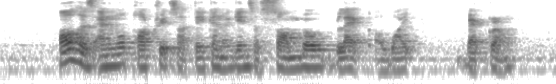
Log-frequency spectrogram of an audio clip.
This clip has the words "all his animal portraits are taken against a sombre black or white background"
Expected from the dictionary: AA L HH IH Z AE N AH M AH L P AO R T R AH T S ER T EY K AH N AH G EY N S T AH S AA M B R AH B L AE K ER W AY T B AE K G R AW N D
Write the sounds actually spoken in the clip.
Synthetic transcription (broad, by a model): AA L HH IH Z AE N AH M AH L P AO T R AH T S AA T EY K AH N AH G EY N S T AH S AA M B AH B L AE K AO W AY T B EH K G R AW N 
